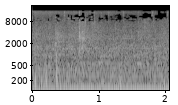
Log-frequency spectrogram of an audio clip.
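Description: Knuckles tapping a few times on a car's side window glass, over a steady low rumble.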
